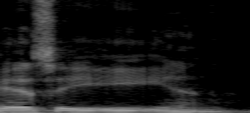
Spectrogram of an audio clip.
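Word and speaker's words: sagene: or casting their Nets the same net you pronounce that just like s-e-e-n the scene net is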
